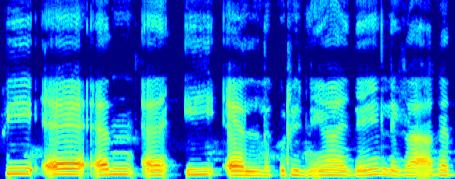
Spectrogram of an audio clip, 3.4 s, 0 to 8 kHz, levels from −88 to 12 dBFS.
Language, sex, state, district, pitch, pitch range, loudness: Chakma, female, Tripura, Unakoti, 210 Hz, 205-230 Hz, -16 LUFS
